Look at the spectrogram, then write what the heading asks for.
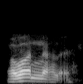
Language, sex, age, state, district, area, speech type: Assamese, male, 18-30, Assam, Majuli, urban, conversation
